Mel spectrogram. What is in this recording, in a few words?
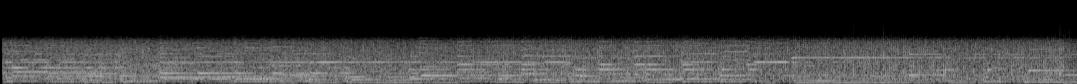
Radio Pirat 5820khz; Orion; Sony; Eton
